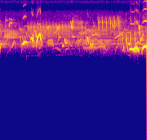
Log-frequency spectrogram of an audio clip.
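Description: A thrush sings a quick run of varied, warbling high notes, with brighter whistled phrases at the start and end over a faint hiss.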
